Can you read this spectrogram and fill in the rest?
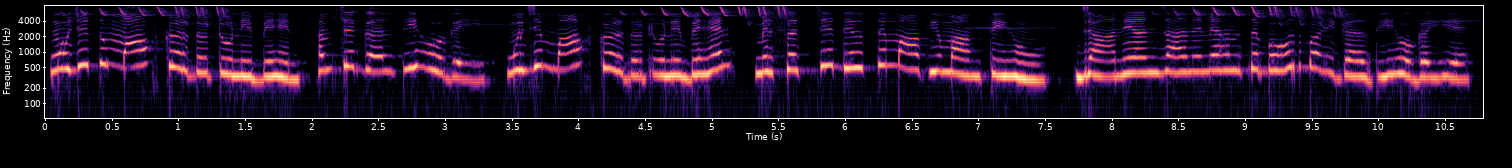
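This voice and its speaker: Woman as a shrill, touchy cartoon parrot, very high and squeaky, quick to quarrel. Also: animated, slight background noise. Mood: apologetic. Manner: shrill, snapping and vengeful. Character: quarrelsome hot-tempered female parrot. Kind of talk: cartoon voice acting.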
